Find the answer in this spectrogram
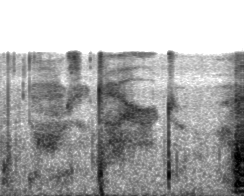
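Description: A girl whispering softly and breathily close to the microphone, with two small clicks, one about a second in and one shortly after.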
